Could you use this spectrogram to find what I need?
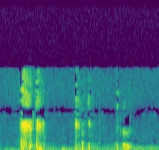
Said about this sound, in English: It's really very seldom that I cough any more like that.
